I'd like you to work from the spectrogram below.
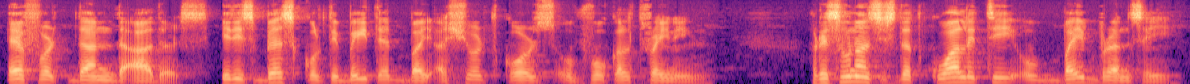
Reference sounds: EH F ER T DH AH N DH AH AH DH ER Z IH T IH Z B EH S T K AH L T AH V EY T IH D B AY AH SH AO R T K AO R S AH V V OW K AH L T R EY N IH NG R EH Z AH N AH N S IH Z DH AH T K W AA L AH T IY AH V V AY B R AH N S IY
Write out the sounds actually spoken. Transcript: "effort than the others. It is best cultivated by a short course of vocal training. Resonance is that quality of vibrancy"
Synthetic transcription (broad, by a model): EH F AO T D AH N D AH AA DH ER S IH T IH S B EH S T K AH L T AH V EY T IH D B AY AH SH AO R T K AO R S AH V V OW K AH L T R EY N IH NG R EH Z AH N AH N S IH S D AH T K W AA L AH T IY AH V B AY B R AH N S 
